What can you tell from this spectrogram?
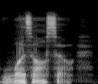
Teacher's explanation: the s in was is a z. It links to also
